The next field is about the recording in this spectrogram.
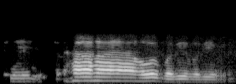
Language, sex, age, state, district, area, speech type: Punjabi, male, 30-45, Punjab, Bathinda, rural, conversation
